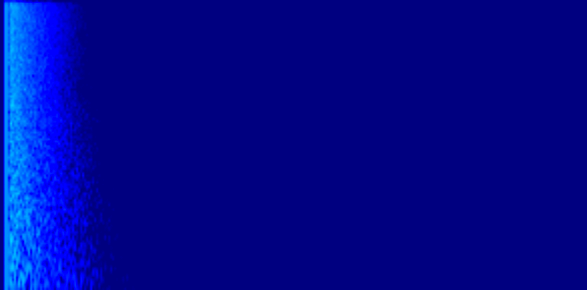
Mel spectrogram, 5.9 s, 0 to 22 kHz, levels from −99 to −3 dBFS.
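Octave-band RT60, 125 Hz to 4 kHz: 2.2 s, 2.1 s, 2.0 s, 2.0 s, 1.9 s, 1.8 s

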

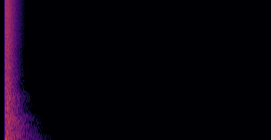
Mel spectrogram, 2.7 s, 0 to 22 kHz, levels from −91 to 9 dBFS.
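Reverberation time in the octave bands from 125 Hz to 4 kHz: 0.55 s, 0.55 s, 0.45 s, 0.35 s, 0.25 s, 0.20 s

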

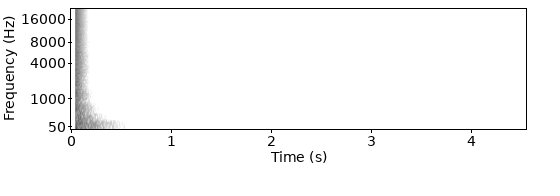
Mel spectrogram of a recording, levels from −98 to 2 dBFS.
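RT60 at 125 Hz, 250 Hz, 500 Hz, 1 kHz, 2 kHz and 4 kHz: 0.55 s, 0.35 s, 0.25 s, 0.20 s, 0.15 s, 0.15 s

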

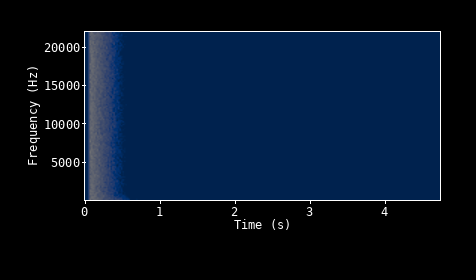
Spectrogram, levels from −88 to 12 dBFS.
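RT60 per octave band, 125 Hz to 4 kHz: 0.90 s, 0.90 s, 0.80 s, 0.70 s, 0.70 s, 0.70 s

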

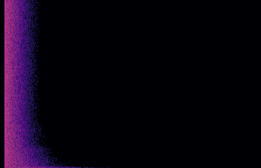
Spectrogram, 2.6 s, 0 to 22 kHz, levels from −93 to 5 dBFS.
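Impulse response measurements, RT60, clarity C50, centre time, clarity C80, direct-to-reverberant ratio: 0.80 s, 4.5 dB, 38 ms, 7.5 dB, -5.0 dB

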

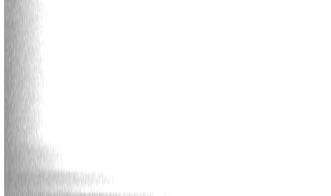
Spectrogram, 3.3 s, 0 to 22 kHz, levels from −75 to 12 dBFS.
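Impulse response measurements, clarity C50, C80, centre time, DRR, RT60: -2.0 dB, 0.5 dB, 108 ms, -11.0 dB, 1.9 s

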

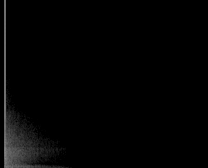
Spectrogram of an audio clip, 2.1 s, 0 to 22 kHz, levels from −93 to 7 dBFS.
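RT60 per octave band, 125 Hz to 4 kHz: 0.90 s, 0.90 s, 0.70 s, 0.70 s, 0.90 s, 1.0 s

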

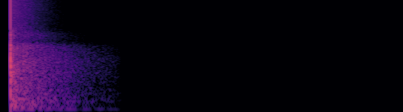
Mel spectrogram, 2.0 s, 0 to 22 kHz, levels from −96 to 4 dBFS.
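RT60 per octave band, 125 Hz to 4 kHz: 0.75 s, 0.80 s, 0.85 s, 0.85 s, 0.90 s, 0.90 s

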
